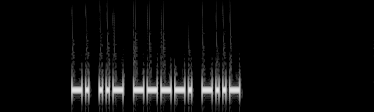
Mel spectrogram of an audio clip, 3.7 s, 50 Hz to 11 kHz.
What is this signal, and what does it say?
Morse code, heard as a keyed tone, about 36 wpm, 700 Hz. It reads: NU9X
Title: USA Call Signs - 4 Characters - 3x Character Spacing - 35wpm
